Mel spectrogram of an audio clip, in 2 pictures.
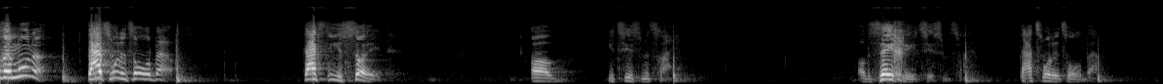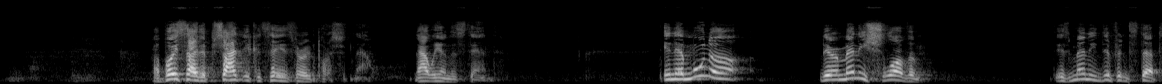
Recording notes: Shiur recorded in Yeshivas Ohr Reuven, Monsey, NY.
